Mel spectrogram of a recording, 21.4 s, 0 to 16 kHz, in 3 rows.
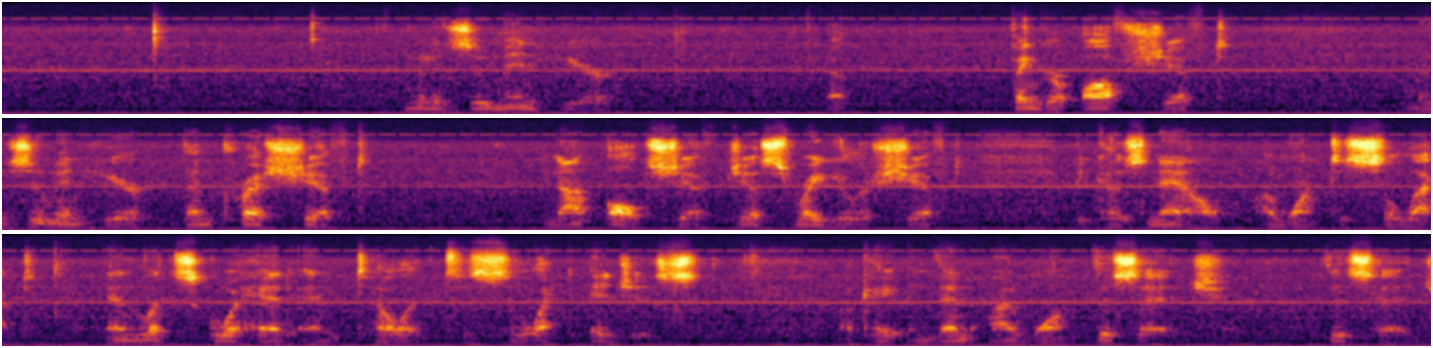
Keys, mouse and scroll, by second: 2.2-2.9 scroll up 1, 2.9-5.0 middle drag, 5.2-8.1 middle drag, 11.5-14.8 right drag, 16.4-18.1 drag, 19.6-21.4 right drag.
